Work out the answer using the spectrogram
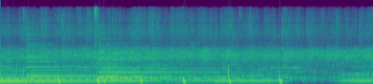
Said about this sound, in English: But there's no love like the love of Jesus. Let's clap for him and thank him.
